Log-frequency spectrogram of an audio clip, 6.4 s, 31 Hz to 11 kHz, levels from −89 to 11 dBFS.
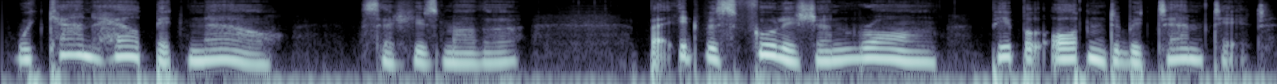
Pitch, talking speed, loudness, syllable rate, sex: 170 Hz, 180 wpm, -18 LUFS, 4.7 syllables/s, male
